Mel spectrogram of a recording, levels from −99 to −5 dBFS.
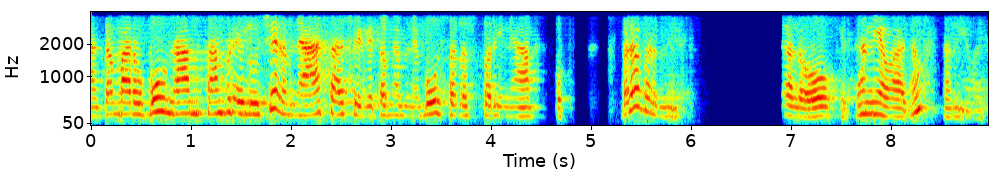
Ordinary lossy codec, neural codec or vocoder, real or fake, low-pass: AAC, 32 kbps; vocoder, 24 kHz, 100 mel bands, Vocos; fake; 3.6 kHz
